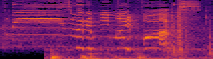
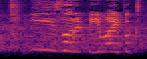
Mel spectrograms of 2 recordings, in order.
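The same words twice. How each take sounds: First: High, drawn-out begging; desperate hopeful plea. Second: Eager, quick little wish; hopeful begging under the breath; hopeful plea. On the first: Girl watching mailman reach the door, desperately hopeful. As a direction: stretch out PLEASE in a high squeal. Girl wishing harder for books. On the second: Girl watching mailman bring the package, hopeful. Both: Acted.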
